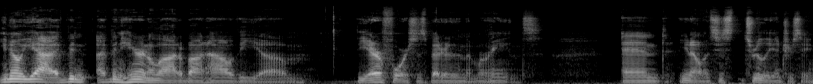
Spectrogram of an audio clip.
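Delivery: casual, offhand, tossed-off delivery.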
